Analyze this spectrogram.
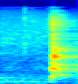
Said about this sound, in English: Woof woof.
